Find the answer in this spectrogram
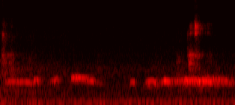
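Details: Decoy spotted dove cooing to stimulate wild birds into calling, switching its song pattern continuously: soft, low coos in short and stretched notes, fairly faint against steady background hiss.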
